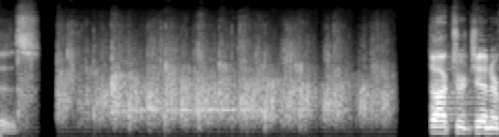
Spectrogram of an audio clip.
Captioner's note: audience applauding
